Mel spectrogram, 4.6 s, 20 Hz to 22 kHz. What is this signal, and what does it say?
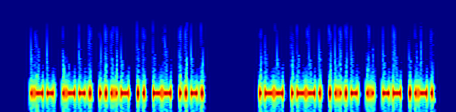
Morse code, heard as a keyed tone, about 42 wpm, 700 Hz. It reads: WP4IMF WP4IMF
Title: USA Call Signs - 6 Characters - Repeated 2x - 45wpm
